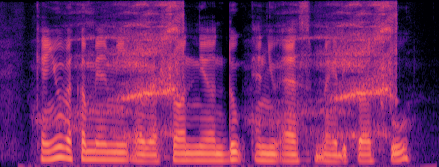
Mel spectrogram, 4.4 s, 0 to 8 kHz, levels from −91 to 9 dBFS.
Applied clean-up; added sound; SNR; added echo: none; Cutlery, silverware; 8 dB; none.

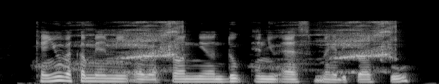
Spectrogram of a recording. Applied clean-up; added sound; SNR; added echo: classical method log-MMSE.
